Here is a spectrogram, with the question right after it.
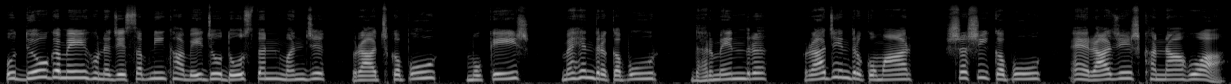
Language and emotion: Sindhi, neutral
